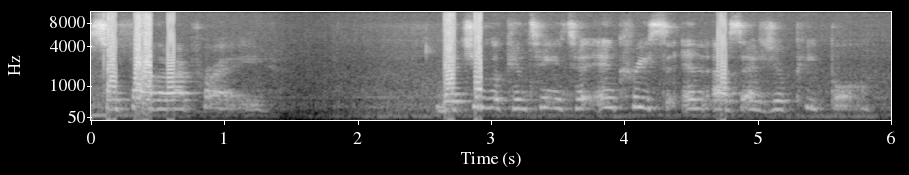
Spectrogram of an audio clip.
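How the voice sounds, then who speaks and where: A woman at a fairly slow pace amid noticeable background noise. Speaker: prayer participant. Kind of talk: fervent group prayer. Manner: fervent, worshipful.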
